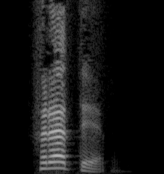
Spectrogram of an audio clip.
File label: "frater", latin; santillana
